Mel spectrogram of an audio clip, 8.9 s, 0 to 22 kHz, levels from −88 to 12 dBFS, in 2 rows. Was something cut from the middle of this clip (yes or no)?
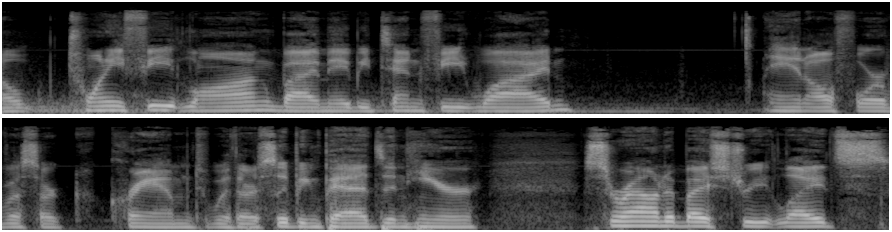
no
